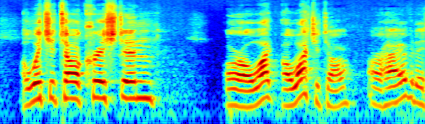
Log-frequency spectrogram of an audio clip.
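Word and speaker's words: Ouachita: A Wichita Christian, or a Wachita, or however they say it up north. How you say it? Washita.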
